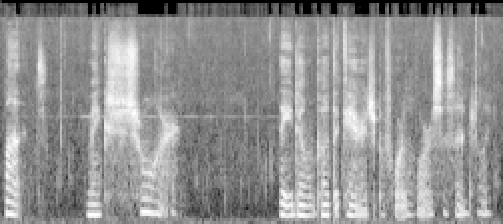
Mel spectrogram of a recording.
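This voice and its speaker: A woman speaking softly and gently in a breathy, half-whispered ASMR style, like a livestreamer, often repeating phrases. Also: medium pitch, fairly even intonation, moderate pace. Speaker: streamer and tarot reader. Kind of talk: soft-spoken ASMR livestream with casual chat.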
